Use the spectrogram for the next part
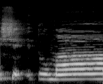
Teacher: شئ میں حمزہ ساکن ہے، جھٹکے کے ساتھ پڑھیں گے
